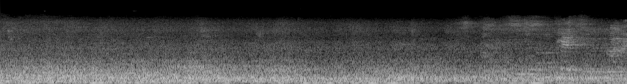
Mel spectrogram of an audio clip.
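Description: Rumble of an MTR M-Train metro train pulling away into the tunnel, a steady low rumble that slowly fades.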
